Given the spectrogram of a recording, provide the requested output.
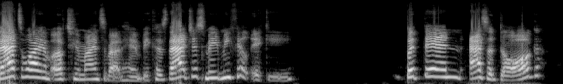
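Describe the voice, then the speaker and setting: A woman with an American accent uses a raised, projected, high voice with very wide pitch swings and big changes in loudness, speaking at a moderate pace in a dry, close sound with no echo. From US South, Southern Virginia. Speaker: podcast co-host, writer and filmmaker. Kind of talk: casual chat.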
